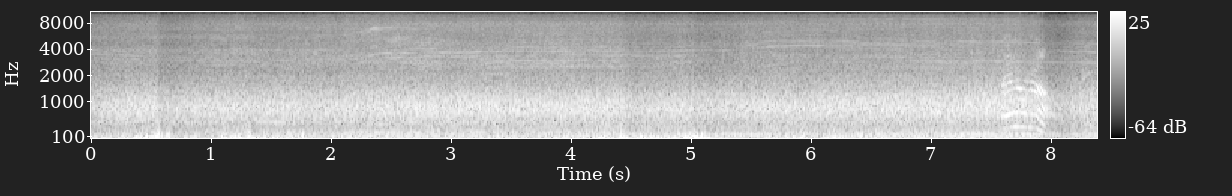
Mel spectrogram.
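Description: A Parkzone UM Spitfire micro RC plane flies at half throttle, giving a steady, fairly loud buzzing motor drone that holds evenly throughout, with voices talking over it.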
